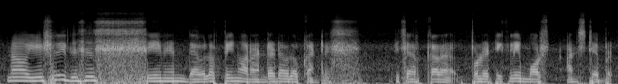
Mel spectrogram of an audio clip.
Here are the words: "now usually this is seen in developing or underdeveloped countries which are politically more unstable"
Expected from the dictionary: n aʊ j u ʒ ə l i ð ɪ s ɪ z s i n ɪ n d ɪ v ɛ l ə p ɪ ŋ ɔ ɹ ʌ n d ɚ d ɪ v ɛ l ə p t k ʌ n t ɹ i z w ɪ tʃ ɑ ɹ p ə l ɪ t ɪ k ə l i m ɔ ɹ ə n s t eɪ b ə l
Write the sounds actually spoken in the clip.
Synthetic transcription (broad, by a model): n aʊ j u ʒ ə l i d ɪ s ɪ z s i n ɪ n d ɪ v ɛ l ə p ɪ ŋ ɔ ɹ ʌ n d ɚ d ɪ v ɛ l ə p k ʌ n t ɹ i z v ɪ tʃ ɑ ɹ p ə l ɪ t ɪ k ə l i m ɔ ɹ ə n s t eɪ b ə l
